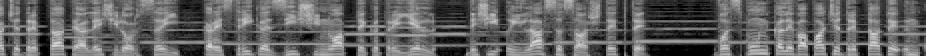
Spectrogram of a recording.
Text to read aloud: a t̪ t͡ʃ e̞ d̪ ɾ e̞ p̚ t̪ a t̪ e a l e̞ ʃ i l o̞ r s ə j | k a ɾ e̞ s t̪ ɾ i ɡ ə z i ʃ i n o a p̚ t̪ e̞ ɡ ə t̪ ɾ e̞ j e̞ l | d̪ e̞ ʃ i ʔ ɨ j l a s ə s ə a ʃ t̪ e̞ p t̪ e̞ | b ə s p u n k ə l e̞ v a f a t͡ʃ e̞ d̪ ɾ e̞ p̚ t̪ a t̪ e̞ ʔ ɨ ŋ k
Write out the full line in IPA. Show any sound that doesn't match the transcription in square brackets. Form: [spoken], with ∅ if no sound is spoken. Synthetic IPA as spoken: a [∅] t͡ʃ e̞ d̪ ɾ e̞ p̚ t̪ a t̪ e a l e̞ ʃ i l o̞ r s ə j | k a ɾ e̞ s t̪ ɾ i ɡ ə z i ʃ i n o a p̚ t̪ e̞ [k] ə t̪ ɾ e̞ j e̞ l | d̪ e̞ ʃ i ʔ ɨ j l a s ə s ə a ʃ t̪ e̞ p t̪ e̞ | [v] ə s p u n k ə l e̞ v a f a t͡ʃ e̞ d̪ ɾ e̞ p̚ t̪ a t̪ e̞ ʔ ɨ ŋ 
